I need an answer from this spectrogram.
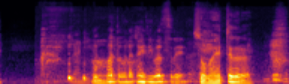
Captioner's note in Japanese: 笑い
